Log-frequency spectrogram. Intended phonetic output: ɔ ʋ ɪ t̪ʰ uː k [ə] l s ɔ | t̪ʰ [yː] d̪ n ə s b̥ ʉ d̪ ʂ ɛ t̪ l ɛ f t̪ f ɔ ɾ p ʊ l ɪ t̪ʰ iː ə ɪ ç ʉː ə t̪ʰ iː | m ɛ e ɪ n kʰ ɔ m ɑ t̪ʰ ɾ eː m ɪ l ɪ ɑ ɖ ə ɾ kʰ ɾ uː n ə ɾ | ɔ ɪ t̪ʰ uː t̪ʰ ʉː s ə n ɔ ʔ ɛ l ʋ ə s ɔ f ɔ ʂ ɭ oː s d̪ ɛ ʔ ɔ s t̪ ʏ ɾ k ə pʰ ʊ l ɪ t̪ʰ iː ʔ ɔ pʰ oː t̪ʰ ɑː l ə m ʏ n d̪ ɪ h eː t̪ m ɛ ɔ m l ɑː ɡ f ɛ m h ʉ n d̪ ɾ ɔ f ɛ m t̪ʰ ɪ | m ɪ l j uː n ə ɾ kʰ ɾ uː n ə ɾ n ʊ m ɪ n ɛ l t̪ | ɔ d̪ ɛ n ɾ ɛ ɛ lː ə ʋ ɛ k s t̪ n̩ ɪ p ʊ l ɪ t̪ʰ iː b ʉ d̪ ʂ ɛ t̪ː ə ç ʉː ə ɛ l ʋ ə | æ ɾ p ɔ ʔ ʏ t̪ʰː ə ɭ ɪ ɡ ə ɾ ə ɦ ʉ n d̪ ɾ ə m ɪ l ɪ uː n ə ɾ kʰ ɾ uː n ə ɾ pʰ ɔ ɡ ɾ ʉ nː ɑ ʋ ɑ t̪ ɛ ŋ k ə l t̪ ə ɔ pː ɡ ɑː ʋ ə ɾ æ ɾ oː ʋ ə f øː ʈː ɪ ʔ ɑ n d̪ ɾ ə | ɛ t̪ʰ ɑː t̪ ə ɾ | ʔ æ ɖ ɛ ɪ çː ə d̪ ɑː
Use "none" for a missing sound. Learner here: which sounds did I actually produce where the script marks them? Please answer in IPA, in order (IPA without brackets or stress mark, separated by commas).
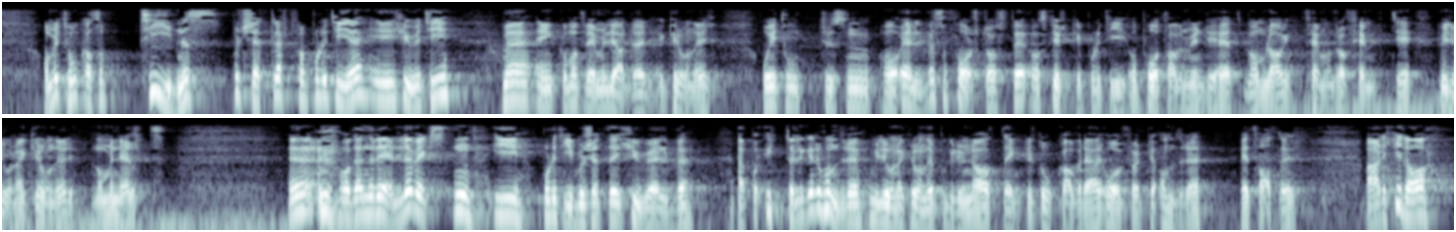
ɑ, iː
